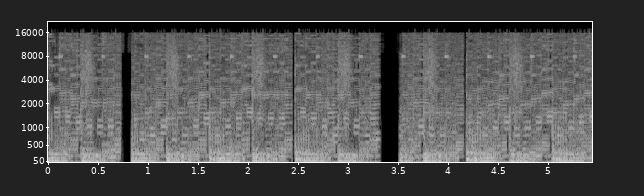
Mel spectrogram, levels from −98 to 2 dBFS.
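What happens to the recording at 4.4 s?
At 4.4 s the sound carries a metallic buzz with extra tones around each note, a ripple running around 200 times a second, and it is not a local event: the same overlap-add ripple runs through the whole clip. The audio was split into windowed frames and rejoined with an overlap whose windows do not add up to a steady gain, so the level swings once per frame, dipping by about 60 dB at each trough.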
